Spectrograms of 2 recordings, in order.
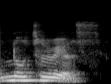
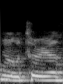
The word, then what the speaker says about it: notarius: So the word notary in the Latin word is called notarius. Not not not notorious like notorious.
